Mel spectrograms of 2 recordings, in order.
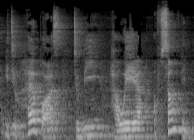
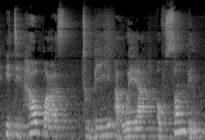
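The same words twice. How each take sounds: The two takes are said the same way.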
